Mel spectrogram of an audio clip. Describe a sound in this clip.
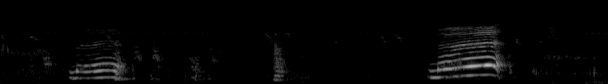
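A young child calls out loudly in a high, pleading voice.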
